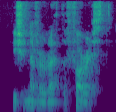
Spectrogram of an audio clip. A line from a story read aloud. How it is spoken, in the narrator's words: whispers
